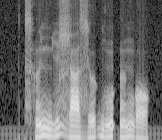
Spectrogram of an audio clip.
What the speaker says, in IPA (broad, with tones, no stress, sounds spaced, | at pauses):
t͡sʰ ə̃˩˥ ɲ i˩˥ ɮ a˨˩ z ɵ˩˥ ɡ ũ˩˥ ʔ ə̃˨˩˦ ŋ ɔ˨˩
